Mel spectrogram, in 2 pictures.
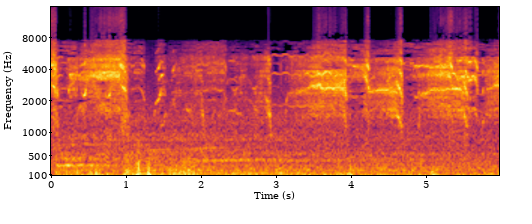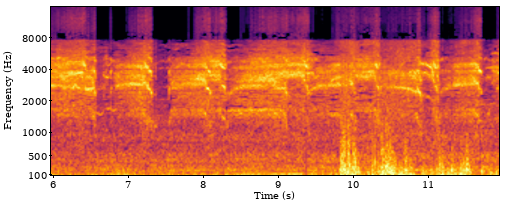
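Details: Female peregrine falcon arriving with pigeon remains as a late snack in Madrid, 30 April 2016: harsh, rasping calls repeated about once a second, strongest high up, over a low rumbling background.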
